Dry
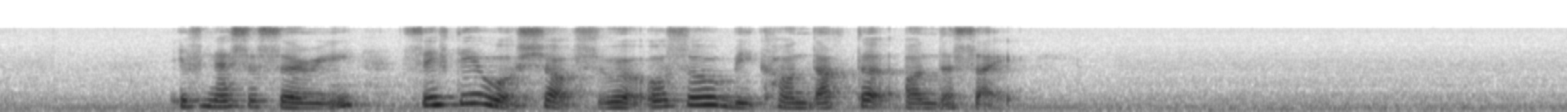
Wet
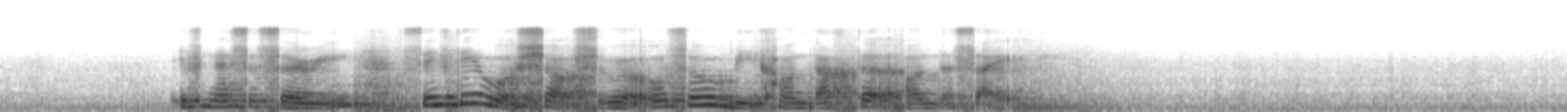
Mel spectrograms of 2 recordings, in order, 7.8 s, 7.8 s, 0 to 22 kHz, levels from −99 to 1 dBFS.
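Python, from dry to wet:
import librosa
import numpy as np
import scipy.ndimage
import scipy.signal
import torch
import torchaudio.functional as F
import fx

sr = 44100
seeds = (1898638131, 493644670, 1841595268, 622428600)

y = scipy.signal.sosfilt(scipy.signal.butter(2, 1900.0, 'lowpass', fs=sr, output='sos'), x)
y = fx.transient(y, sr, attack_db=2, sustain_db=-7)
y = fx.sustainer(y, sr, db_per_s=30.0)
y = y * 10.0 ** (-7.5 / 20.0)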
